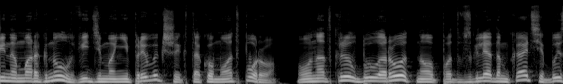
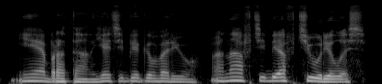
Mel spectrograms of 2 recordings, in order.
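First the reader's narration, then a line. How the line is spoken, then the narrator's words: Whisper. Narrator (Russian): послышался шепот Димона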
